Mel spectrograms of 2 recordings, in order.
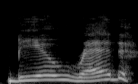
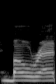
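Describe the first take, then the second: First: The first word has two syllables. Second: The first word has one syllable. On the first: The speaker calls it wrong. "I'm probably going to mispronounce this" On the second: The speaker calls it right. "Bo Red's easier to say"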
